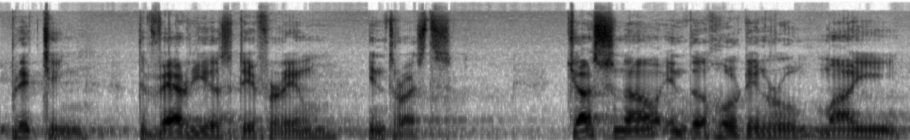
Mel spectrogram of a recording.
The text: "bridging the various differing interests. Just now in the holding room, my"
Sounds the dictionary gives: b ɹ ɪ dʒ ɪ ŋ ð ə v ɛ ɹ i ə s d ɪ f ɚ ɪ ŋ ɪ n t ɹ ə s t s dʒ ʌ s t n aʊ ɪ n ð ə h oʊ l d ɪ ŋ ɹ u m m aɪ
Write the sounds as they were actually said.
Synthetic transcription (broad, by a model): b ɹ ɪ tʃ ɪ ŋ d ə v ɛ ɹ i ə s d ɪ f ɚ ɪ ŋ ɪ n t ɹ ə s t s dʒ ʌ s t n aʊ ɪ n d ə h oʊ l d ɪ ŋ ɹ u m m aɪ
